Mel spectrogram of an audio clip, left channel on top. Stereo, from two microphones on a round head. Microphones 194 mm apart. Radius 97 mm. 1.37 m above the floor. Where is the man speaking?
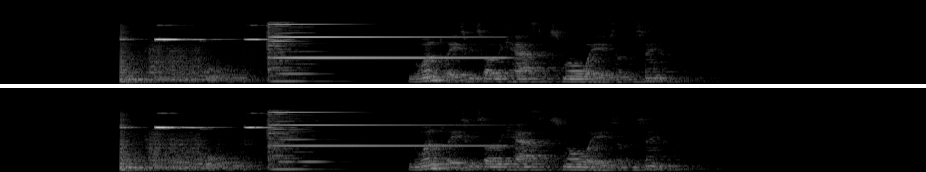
45° left (ahead or behind), 1.1 m.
